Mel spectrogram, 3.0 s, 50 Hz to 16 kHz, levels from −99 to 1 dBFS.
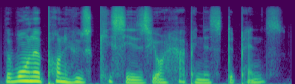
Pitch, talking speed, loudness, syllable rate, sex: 150 Hz, 165 wpm, -21 LUFS, 5.3 syllables/s, male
